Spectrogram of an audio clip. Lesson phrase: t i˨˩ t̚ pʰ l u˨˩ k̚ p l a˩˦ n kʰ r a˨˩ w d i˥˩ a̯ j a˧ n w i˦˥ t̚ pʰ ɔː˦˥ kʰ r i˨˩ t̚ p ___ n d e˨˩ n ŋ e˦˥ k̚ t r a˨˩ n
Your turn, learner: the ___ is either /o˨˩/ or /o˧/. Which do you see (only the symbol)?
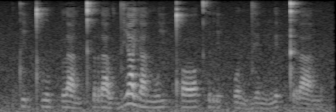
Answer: o˨˩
